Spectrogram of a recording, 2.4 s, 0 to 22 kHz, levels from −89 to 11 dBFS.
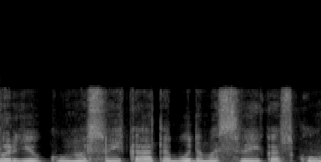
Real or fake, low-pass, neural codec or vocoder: fake; 9.9 kHz; codec, 44.1 kHz, 3.4 kbps, Pupu-Codec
